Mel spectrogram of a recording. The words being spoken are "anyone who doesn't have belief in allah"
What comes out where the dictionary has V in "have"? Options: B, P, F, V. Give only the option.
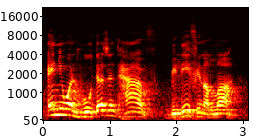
V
